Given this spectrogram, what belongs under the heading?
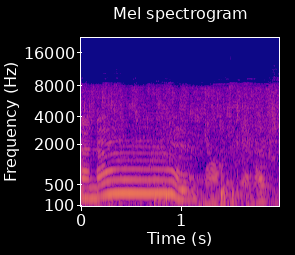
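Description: Food frying in a pan gives a steady, soft sizzle throughout, with a brief clink and a voice humming over the crackle.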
